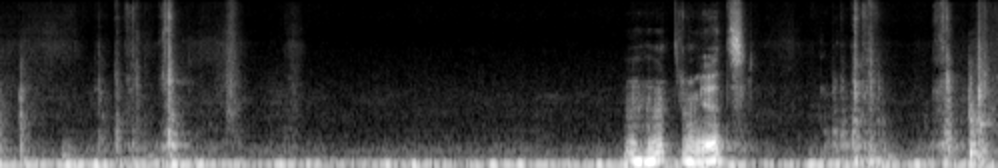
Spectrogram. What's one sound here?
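A finger clicks a lift button.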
